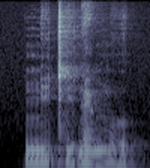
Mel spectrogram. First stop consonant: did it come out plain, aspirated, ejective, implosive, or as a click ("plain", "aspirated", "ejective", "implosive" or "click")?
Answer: ejective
